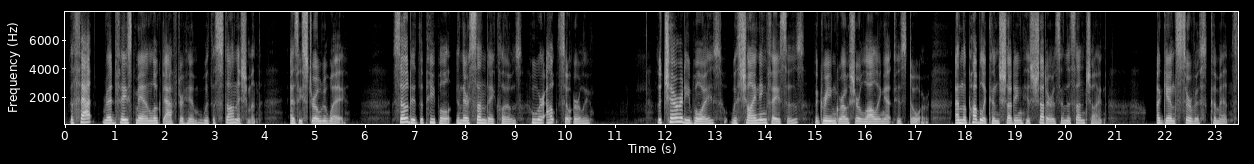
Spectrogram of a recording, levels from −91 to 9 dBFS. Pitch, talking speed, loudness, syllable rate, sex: 175 Hz, 130 wpm, -20 LUFS, 4.6 syllables/s, female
